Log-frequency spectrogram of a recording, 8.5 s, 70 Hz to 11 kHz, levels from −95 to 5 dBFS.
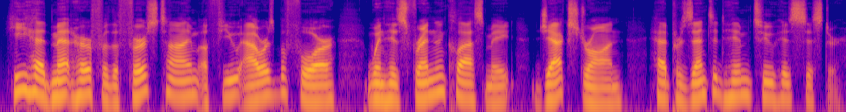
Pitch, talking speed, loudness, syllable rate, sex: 135 Hz, 175 wpm, -19 LUFS, 4.2 syllables/s, male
